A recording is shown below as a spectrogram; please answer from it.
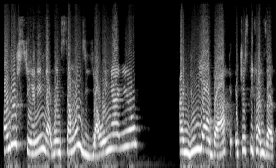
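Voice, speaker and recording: A woman's voice: high-pitched, big pitch swings, moderate pace, poor audio. A woman behavior analyst giving a casual, joking, direct talk on parenting.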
